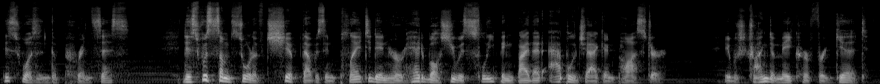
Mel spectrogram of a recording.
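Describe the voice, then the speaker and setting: A man reading a dark fanfiction story aloud in a slow, grave, steady narrating style. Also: low voice, breathy edge. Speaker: fanfiction reader.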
